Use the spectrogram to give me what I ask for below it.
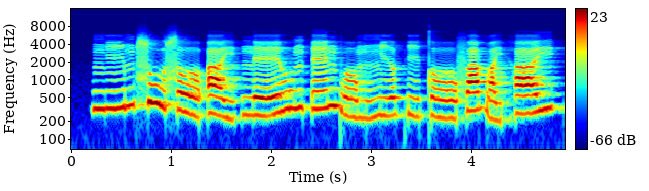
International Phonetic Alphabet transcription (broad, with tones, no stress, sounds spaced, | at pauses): ŋ iː˧˥ m s uː˥˨ s ɤː˧˩ ʔ a˧˩ j | n eː˩˧ ʋ u˧˥ ŋ ʔ eː˧˥ n b ɤː˩ m ɲ i˩˧ ə̯ k i˩˧ t̪ ɤː˩ f a˧˥ b a˩ j h a˧˥ j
